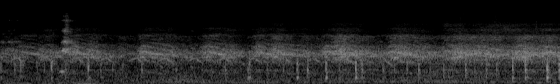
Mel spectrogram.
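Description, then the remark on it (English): A dense flock of attacking crows caws continuously and harshly, many overlapping calls forming a loud, agitated clamor with sharp repeated bursts and no voices. “I listened to the sound of the splintering wood and I wondered how many million years of memory was stored in those little brains, behind the stabbing beaks, the piercing eyes, now giving them this instinct to destroy mankind”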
